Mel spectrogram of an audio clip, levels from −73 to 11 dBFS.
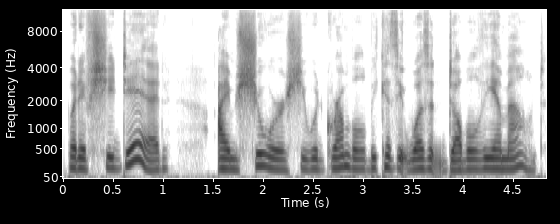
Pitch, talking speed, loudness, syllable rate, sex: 165 Hz, 185 wpm, -18 LUFS, 4.7 syllables/s, female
